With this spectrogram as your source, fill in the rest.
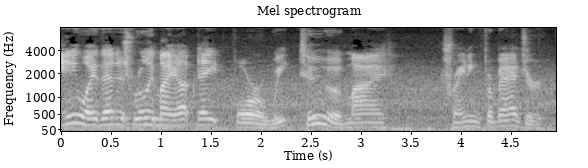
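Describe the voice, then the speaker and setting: With audible room echo, a man talks at a moderate pace in a fairly high pitch that swings very widely. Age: 60s. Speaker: ultra runner vlogger. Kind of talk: casual vlog update. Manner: relaxed, with many fillers.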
